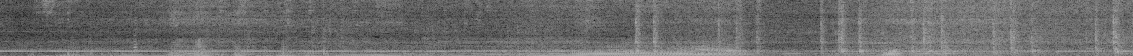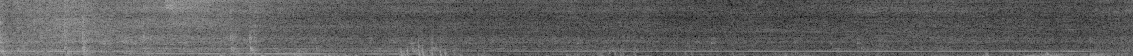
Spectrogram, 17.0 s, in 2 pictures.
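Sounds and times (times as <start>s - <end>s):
train rumble: 0.0s - 17.0s
train wheels clicking on rails: 0.5s - 13.8s.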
